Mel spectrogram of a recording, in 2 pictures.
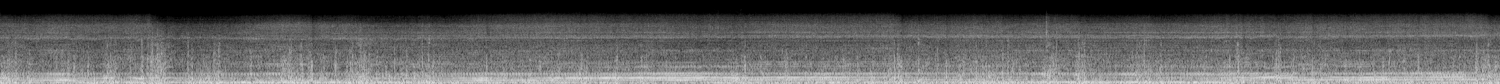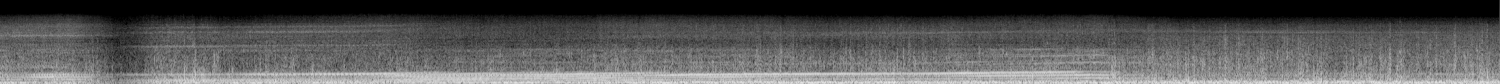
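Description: A motorcycle engine drones steadily and climbs in pitch as it speeds up.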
